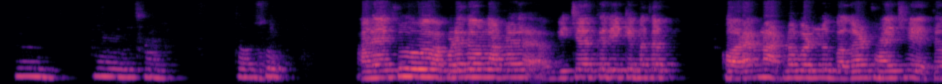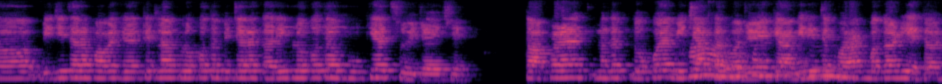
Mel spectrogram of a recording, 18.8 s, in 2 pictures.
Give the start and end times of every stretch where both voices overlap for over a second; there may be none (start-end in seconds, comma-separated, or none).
16.3-17.9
